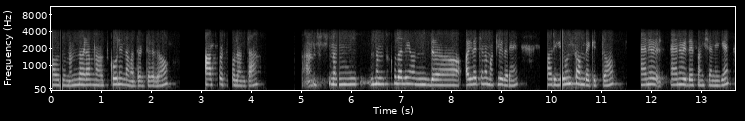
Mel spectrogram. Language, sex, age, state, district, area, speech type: Kannada, female, 30-45, Karnataka, Hassan, rural, conversation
